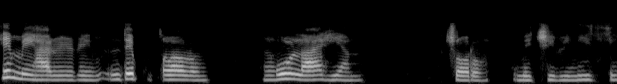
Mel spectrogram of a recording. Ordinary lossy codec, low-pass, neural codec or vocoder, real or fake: none; 7.2 kHz; codec, 24 kHz, 3 kbps, HILCodec; fake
